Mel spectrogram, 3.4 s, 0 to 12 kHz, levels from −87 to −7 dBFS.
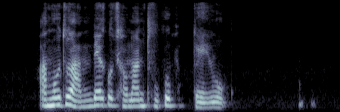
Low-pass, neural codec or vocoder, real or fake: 10.8 kHz; codec, 24 kHz, 3 kbps, HILCodec; fake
